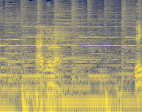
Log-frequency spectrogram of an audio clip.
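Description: Background drama score with held, sustained tones, and a short yelping vocal exclamation about half a second in.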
